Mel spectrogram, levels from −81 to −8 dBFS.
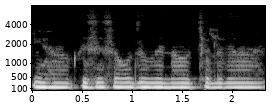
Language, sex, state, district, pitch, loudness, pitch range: Hindi, male, Bihar, Jamui, 150 Hz, -20 LUFS, 150-155 Hz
